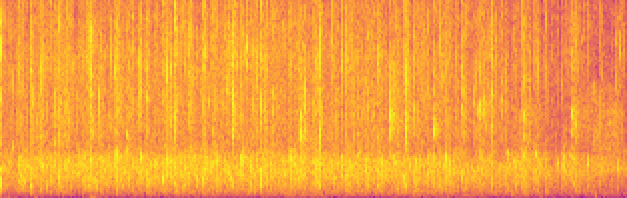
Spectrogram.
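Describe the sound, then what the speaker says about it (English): A round of applause at a high school hall of fame banquet, dense, continuous clapping from a large crowd in a hall, loud and sustained throughout with no talk over it. "So if you'll give them a round of applause."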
